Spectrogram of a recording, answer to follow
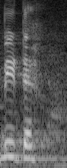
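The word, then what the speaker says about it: beta: थीटा alpha बीटा gamma, बीटा है ना। वापिस से क्या बोला? थीटा alpha बीटा gamma. Pronunciation match करना है ना। इसको थीटा मत बोलना, इसको बेटा मत बोलना, है ना।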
